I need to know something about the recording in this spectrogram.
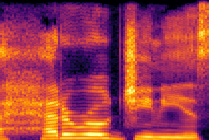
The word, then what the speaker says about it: heterogeneous: supposed to be a heterogeneous environment. Let's learn that word heterogeneous. It's a long one but very useful. Let's say it hetereroius. Heterogeneous. The main stress is on that G syllable.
